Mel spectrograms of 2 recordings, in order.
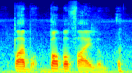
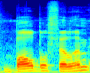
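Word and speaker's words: Bulbophyllum: bubble phylum you know some people say like I used to say bubba Fallen Bubba phylum right but it's not it's bulbal film and see how they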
